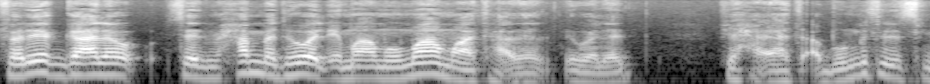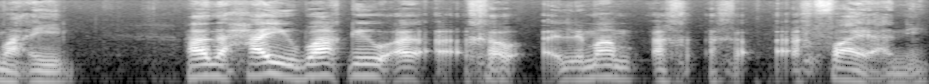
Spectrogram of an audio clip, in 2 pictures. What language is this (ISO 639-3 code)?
ara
